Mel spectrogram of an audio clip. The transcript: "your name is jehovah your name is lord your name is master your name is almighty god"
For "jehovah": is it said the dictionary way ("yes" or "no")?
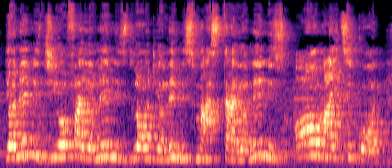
no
